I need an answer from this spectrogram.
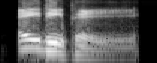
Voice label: "ADP", British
